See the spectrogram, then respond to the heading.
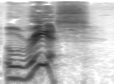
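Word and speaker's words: Urías: Urias is how it's pronounced.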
